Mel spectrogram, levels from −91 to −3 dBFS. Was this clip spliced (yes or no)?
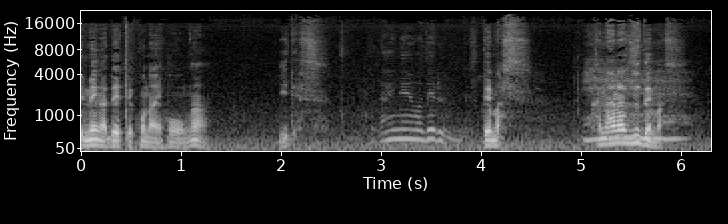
no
